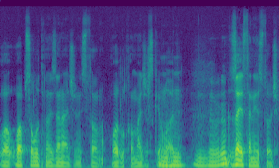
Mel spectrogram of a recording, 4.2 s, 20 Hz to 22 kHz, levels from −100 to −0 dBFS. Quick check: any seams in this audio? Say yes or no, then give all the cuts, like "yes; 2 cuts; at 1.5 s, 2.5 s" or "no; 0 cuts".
yes; 1 cut; at 1.6 s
